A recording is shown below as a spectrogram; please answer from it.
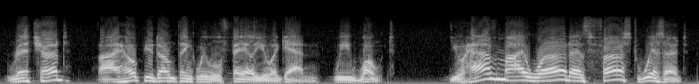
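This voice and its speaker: A man voicing an elderly male wizard, a fretful, warm grandfather, with a high, quavering old voice. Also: big pitch swings, a little slow, no echo, low-quality recording. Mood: earnest.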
